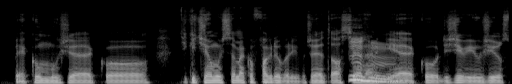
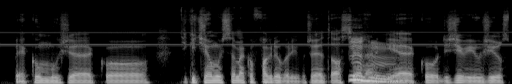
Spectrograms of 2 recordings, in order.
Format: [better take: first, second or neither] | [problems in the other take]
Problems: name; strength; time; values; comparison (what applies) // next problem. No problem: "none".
first | high-pitched whine; faint; throughout; 2.5 kHz, 25 dB below the speech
